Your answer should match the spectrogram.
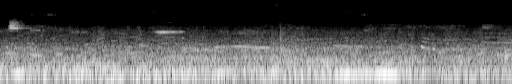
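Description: Congested street traffic close by: a steady low rumble of vehicles, swelling a little near the end, with people's voices in the background.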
